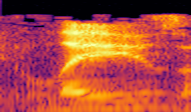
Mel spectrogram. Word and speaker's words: lays: A lay is a song, and it rhymes with rains, right? Lays and praise. Rhymes with praise, doesn't rhyme with rain.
